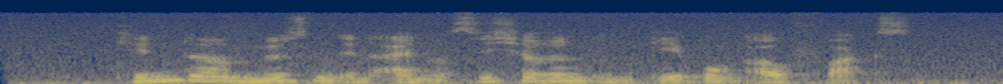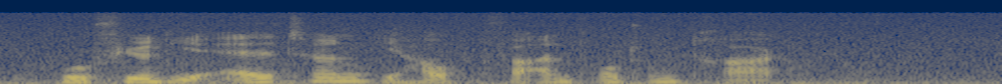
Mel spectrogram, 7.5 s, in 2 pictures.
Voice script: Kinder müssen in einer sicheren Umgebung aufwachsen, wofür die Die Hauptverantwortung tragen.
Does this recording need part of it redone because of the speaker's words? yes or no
yes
